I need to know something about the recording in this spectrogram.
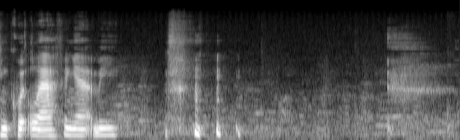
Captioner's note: laugh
